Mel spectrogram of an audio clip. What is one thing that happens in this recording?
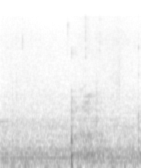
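A bowl clinks against chopsticks.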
